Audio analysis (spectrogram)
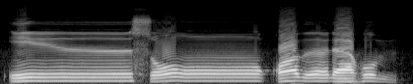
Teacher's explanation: satunya Sin dan qf maka dia harus dibaca dengan bacaan Ikhfa cara membacanya itu menyamarkan suara tanwinnya atau suara nunnya ke huruf setelahnya maka Nun yang di sini kita sarkan ke huruf Sin sungnya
